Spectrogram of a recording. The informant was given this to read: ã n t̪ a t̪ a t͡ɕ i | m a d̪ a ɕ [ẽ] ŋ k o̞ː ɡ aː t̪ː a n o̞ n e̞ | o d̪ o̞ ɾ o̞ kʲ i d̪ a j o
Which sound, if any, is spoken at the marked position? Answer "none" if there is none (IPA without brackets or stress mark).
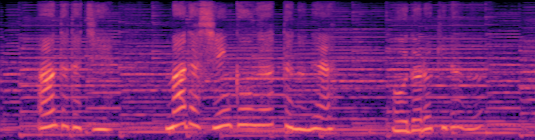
ĩ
